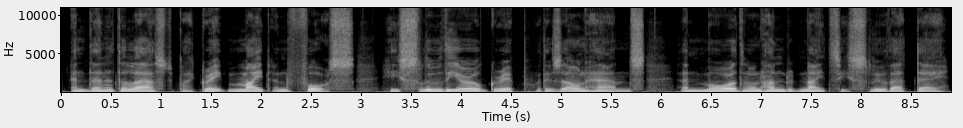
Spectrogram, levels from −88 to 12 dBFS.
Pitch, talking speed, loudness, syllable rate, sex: 140 Hz, 195 wpm, -17 LUFS, 3.9 syllables/s, male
